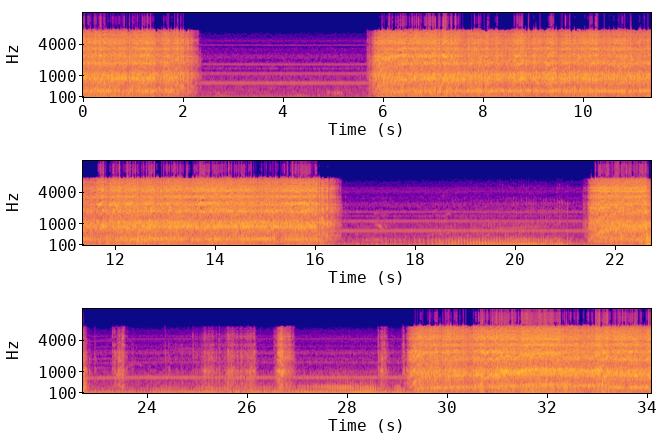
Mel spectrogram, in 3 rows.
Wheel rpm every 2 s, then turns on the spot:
210, 10, 10, 200, 230, 230, 230, 220, 30, 0, 20, 60, 10, 10, 60, 230, 260.
24-26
